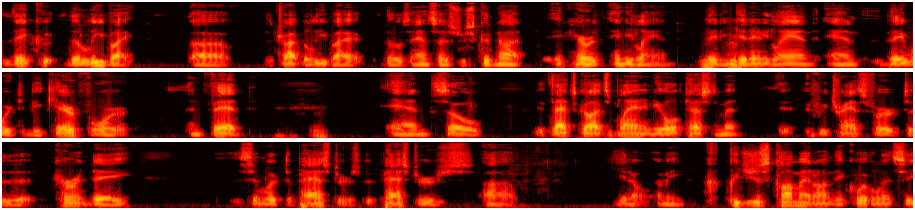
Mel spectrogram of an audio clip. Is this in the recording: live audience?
no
